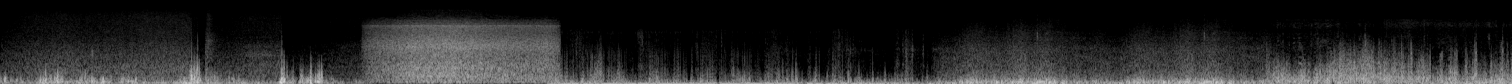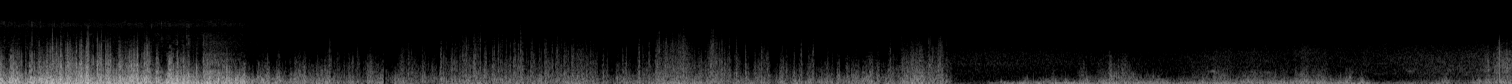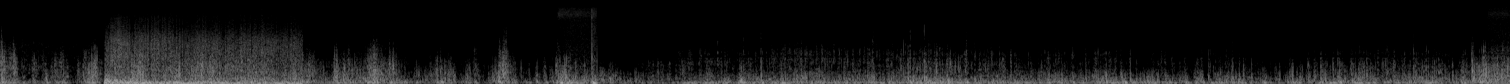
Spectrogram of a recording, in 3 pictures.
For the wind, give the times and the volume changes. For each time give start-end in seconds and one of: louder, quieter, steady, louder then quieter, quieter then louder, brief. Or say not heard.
0.0-45.3 quieter.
